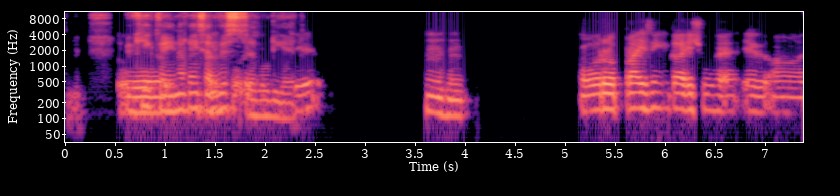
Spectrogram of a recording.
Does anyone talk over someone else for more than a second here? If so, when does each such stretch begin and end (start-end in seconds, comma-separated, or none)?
0.5-2.3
